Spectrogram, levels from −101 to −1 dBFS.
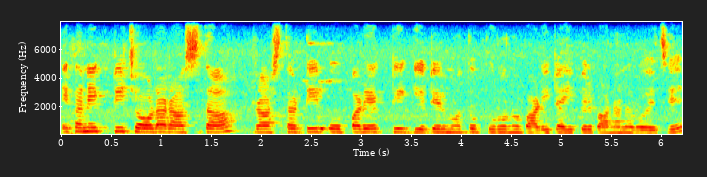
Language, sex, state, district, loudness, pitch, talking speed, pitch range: Bengali, female, West Bengal, Purulia, -14 LUFS, 230 Hz, 145 wpm, 220-240 Hz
